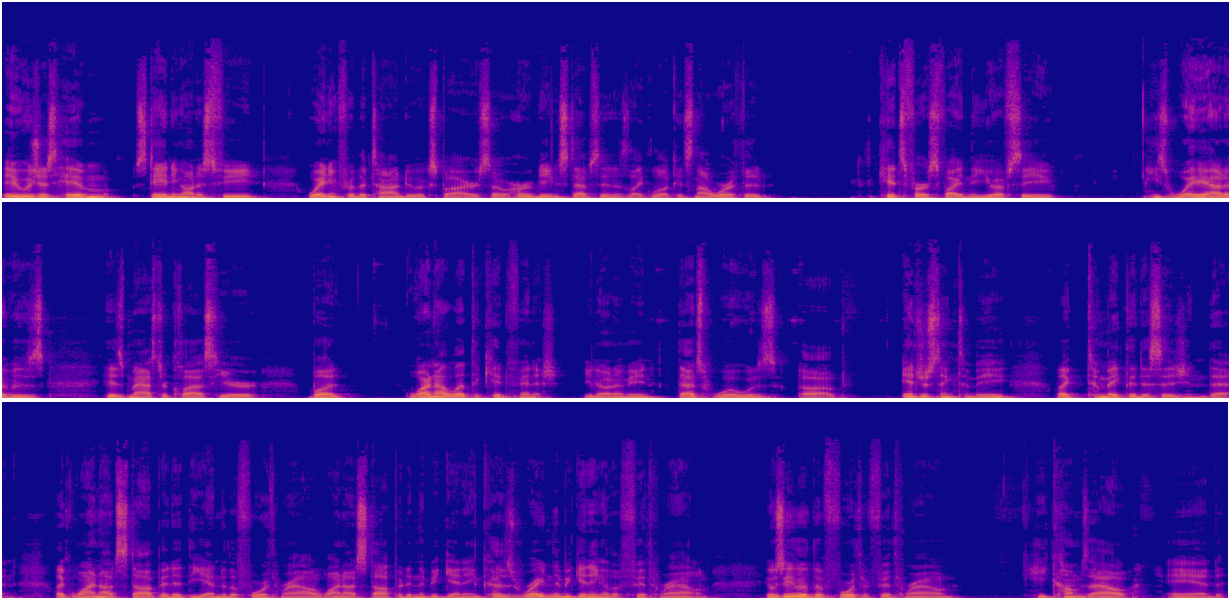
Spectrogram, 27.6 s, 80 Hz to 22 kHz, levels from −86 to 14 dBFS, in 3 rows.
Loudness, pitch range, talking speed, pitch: -26 LUFS, 95-110 Hz, 235 wpm, 100 Hz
